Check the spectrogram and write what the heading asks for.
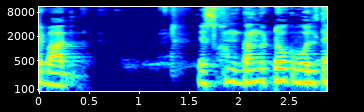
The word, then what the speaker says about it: Gangtok: हिसाब से आप इसे गंगटोक भी बोल सकते हैं है लेकिन अ आपको यह याद रखना है कि यहां का सूजी है वह साइलेंट है है क्योंकि हमारे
